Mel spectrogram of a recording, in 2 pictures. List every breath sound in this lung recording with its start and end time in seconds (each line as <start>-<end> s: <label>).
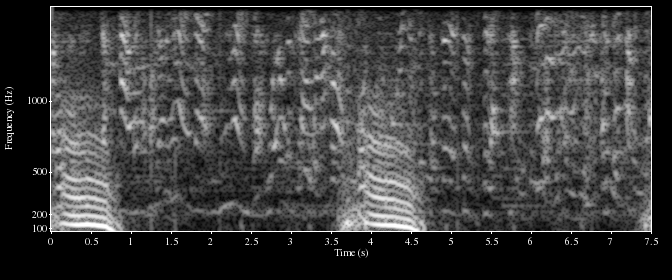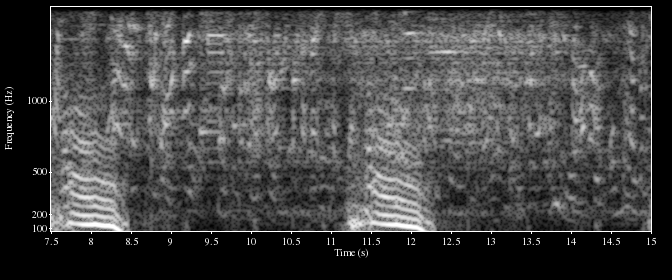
0.00-0.93 s: inhalation
3.44-4.78 s: inhalation
7.23-8.58 s: inhalation
11.10-12.44 s: inhalation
